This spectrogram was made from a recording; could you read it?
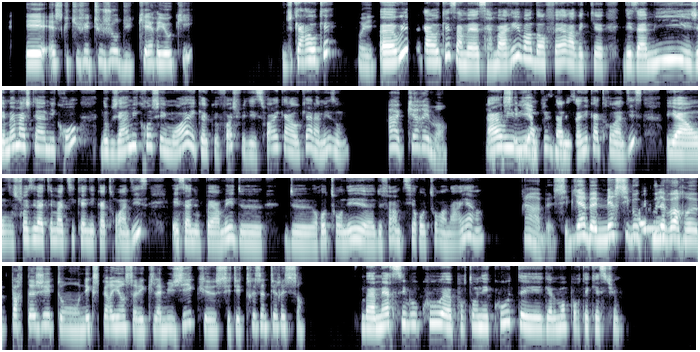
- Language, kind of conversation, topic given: French, podcast, Comment décrirais-tu la bande-son de ta jeunesse ?
- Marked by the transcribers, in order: "karaoké" said as "kairiokie"; unintelligible speech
